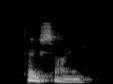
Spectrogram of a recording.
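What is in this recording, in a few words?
"phocine", British English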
